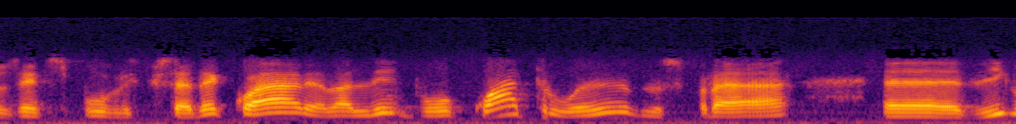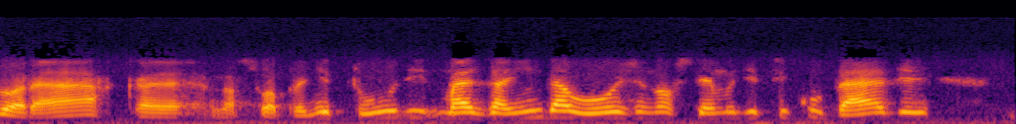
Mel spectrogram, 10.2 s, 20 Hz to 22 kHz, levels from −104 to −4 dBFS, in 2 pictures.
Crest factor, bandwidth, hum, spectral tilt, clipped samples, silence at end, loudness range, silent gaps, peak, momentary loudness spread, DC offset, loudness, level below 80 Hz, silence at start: 20 dB; 4.1 kHz; none; -7 dB/octave; under 0.1%; 0.45 s; 2 LU; none; -6 dBFS; 13 LU; under 0.1%; -25 LUFS; -60 dBFS; 0 s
